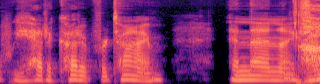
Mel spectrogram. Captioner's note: gasps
